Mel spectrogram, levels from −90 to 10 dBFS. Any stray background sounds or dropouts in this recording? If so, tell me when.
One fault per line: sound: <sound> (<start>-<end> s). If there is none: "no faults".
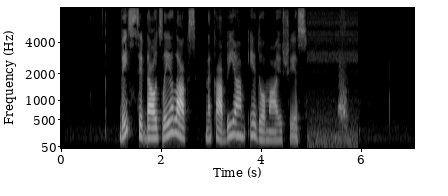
sound: bark (5.5-5.8 s)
